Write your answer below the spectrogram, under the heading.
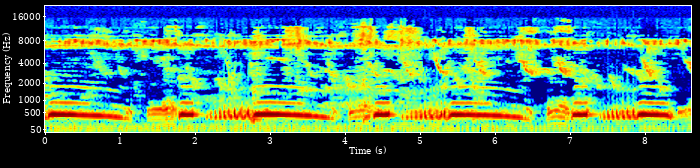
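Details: Javan turtle dove, known locally as puter, in full voice in the morning: repeated phrases of a vibrating rolled trill and a prolonged, smooth, falling coo, each separated by brief sharp notes.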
